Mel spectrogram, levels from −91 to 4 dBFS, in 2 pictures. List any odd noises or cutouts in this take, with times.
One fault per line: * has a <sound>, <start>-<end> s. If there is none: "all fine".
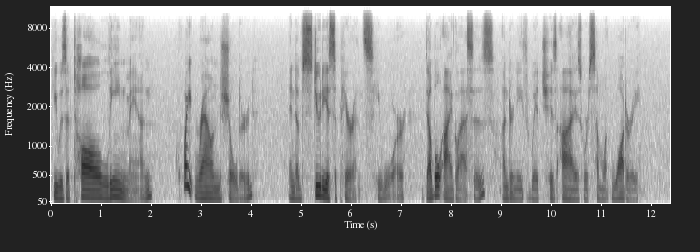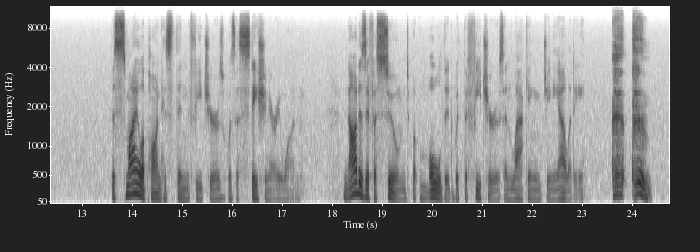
* has a cough, 23.6-24.4 s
